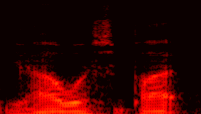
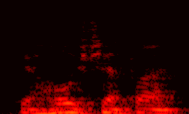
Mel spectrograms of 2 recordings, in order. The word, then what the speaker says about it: Jehoshaphat: And as you see how it's spelled, Jehoshaphat. See how they pronounce it. Strong's H 3092. Jehoshaphat. Jehoshaphat.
